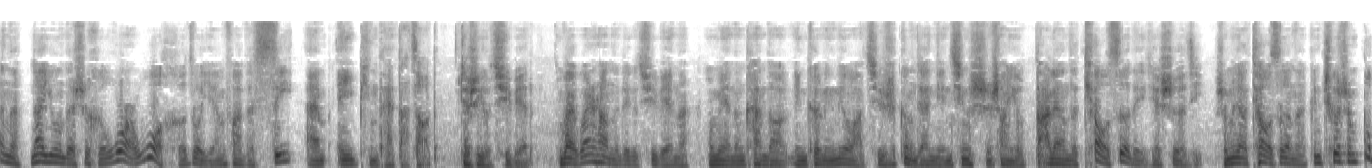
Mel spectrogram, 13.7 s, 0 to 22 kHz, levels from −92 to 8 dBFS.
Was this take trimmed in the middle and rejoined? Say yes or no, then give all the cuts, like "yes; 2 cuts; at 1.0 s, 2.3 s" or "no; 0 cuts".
yes; 1 cut; at 10.3 s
